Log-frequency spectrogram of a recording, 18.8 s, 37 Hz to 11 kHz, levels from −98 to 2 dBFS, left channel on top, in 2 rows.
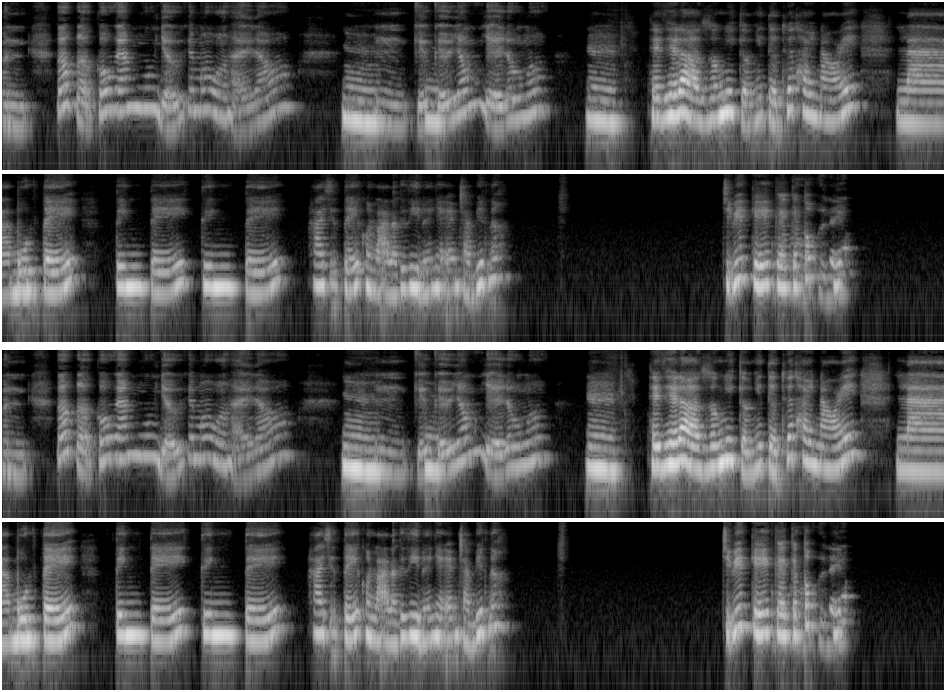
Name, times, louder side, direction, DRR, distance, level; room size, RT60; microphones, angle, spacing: voice 1, 0.0-3.2 3.7-5.5 17.3-17.9, equal, ahead, 0.5 m, -36 dB
voice 2, 3.4-3.8 4.2-4.4 5.8-6.2 6.5-10.2 10.6-12.2 12.5-14.4 16.6-17.9, right 2 dB, 55° right, 0.8 m, -25 dB
5.4 x 2.2 x 4.2 m
head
